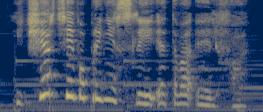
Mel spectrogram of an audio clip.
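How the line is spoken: Sighing. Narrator (Russian): Вздохнула Ольга

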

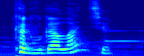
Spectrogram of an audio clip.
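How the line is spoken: Woman laughing. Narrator (Russian): засмеялась Азель

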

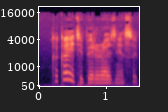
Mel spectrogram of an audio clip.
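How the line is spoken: Sad sigh. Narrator (Russian): печально вздохнул Арчибальд

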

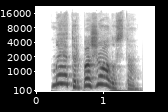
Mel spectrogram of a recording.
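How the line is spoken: Pleading exclamation. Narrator (Russian): умоляюще воскликнул Мафей

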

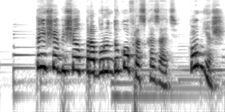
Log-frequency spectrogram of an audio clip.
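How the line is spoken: Sudden, eager. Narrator (Russian): Спохватилась Саша, радостно цепляясь за предложенную тему

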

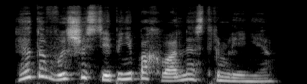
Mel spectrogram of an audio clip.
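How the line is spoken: Resigned sigh. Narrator (Russian): вздохнул Шелар, осознавая безнадежность своих попыток

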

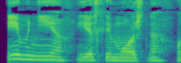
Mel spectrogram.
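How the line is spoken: Tired request. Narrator (Russian): устало попросил

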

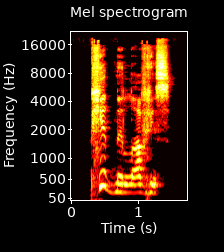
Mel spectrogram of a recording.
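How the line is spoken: Commenting after laughing. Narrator (Russian): прокомментировал он, отсмеявшись

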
